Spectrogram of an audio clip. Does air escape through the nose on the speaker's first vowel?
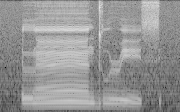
yes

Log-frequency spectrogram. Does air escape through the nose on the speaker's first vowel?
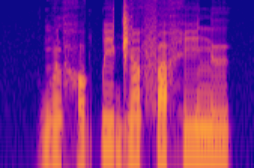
yes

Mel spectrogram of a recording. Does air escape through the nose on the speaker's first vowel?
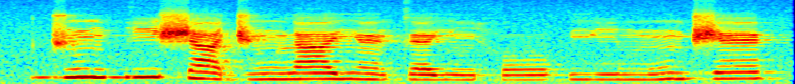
yes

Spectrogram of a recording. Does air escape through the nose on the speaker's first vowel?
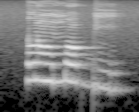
yes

